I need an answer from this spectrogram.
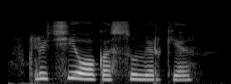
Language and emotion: Russian, neutral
